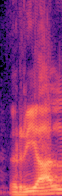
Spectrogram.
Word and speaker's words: riel: और करेंसी तो बहुत प्यारी है, रियल, रियल जो है वहां की करेंसी है। स्पेलिंग लिख दूं क्या रियल की? RIEL, रियल जो है, रियाल नहीं है, ये रियल है।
